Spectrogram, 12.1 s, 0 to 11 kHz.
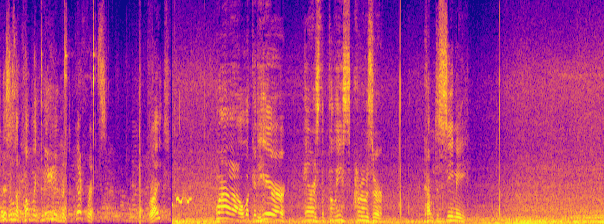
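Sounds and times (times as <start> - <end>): car engine rumbling: 3.4 - 12.0.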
